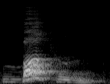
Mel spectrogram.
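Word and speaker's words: بطن: You know, if you pronounce it, you know, in a slow motion, it's gonna be like BaTn. BaTn. BaTn. But if you're gonna say it fast, you're gonna go like BaTn.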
